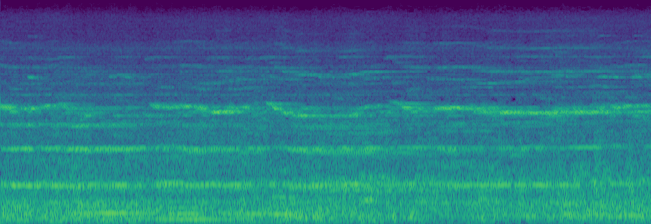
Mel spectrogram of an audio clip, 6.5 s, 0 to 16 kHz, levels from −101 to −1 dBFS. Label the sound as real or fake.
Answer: fake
